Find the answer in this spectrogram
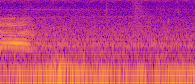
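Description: A person's brief high-pitched shouted call, slightly falling in pitch, in the first half-second, over a steady low rumble.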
